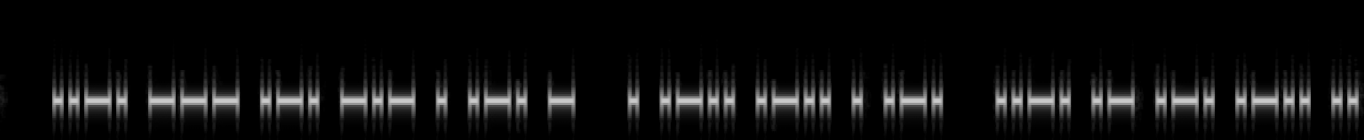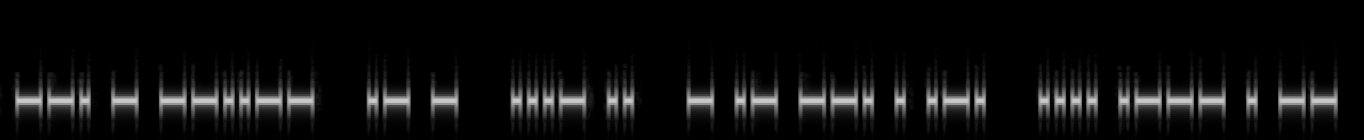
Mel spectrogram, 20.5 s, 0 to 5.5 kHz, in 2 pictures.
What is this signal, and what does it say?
Morse code, heard as a keyed tone, about 20 wpm, 600 Hz. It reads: FORKERT ELLER FARLIGT, AT VI TAGER HJEM
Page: Ferie 20 wpm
